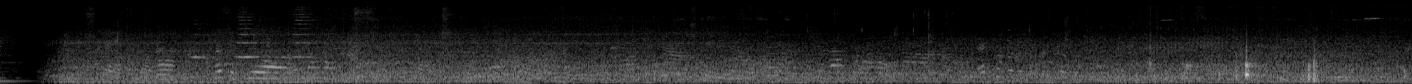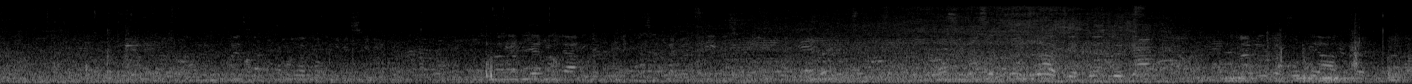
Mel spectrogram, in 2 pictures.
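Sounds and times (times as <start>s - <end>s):
low traffic rumble in Taormina: 0.4s - 28.2s
murmur of voices in Taormina streets: 0.5s - 28.2s.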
